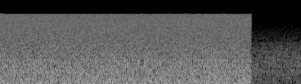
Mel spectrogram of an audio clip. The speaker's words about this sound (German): Wow, die Winde von Kansas sind wirklich stark. Findest du nicht auch, Toto?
